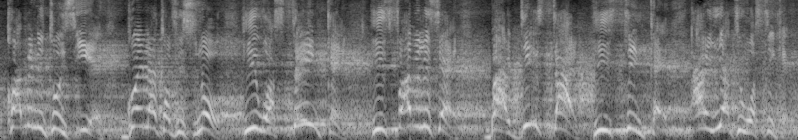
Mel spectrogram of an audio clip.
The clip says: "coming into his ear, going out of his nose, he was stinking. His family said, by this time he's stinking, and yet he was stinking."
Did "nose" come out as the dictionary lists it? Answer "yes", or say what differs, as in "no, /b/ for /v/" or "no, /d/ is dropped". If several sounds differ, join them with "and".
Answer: no, /z/ is dropped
